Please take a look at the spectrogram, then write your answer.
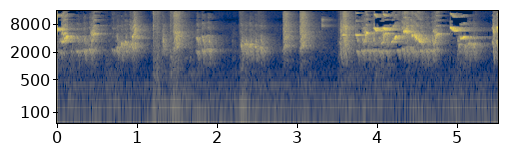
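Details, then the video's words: Saffron finch, a bird called Avalanche, singing: bursts of bright chirps and trills with high whistled notes, broken by short pauses. "Canto do Canário da Terra Avalanche"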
